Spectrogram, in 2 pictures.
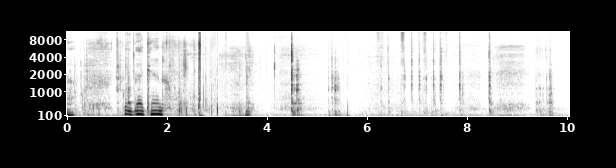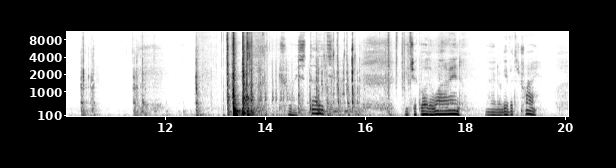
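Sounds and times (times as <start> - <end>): wire connectors clicking: 13.1 - 17.1.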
